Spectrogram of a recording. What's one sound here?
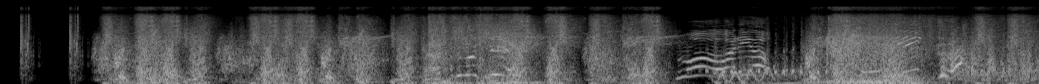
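Fight sounds of blows and blasts clash rapidly.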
